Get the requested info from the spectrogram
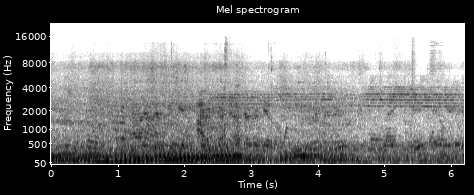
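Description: An engine running with a steady low hum that eases off a little after about three seconds, with faint voices in the background.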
